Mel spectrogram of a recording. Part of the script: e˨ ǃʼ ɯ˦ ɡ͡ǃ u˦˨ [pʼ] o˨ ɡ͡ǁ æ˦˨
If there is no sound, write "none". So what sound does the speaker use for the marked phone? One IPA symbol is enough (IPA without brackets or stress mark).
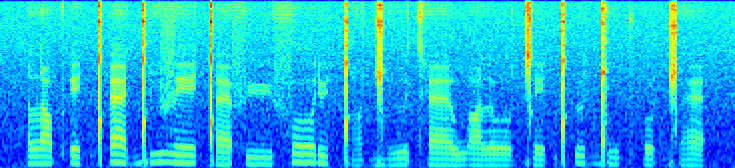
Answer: pʰ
